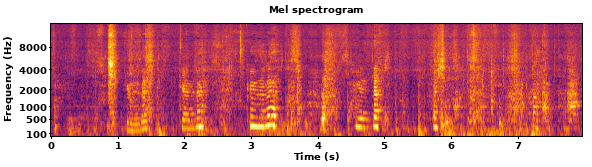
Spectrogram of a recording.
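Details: Pet Golden Retriever in an ecstatic welcome for family members returning home after a trip of several days: short, wobbly whimpers repeated every second or so, over panting and human voices in a small room.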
